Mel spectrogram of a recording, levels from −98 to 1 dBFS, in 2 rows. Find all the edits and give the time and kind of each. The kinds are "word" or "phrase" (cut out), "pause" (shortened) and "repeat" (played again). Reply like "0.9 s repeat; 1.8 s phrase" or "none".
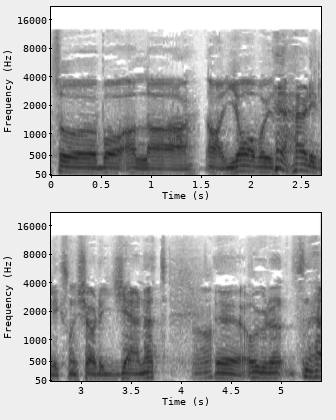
1.5 s pause; 2.2 s phrase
